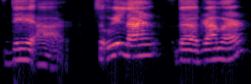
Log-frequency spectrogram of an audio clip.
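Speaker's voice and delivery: normal talking voice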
